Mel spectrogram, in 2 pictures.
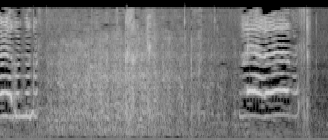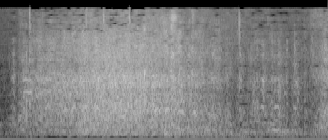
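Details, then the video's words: An odd cat with an almost human-sounding meow gives a brief meow near the start, then a single loud, quavering, warbling meow midway, surrounded by human chatter and laughter. "Stoned Cat"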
